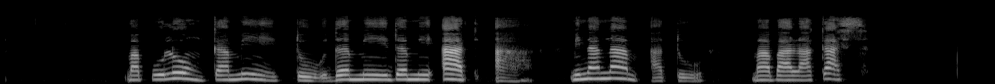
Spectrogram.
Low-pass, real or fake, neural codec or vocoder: 9.9 kHz; real; none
